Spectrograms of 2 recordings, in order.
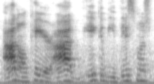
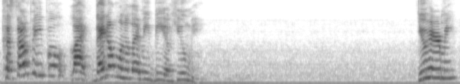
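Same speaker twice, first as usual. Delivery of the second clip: much higher, loud heartfelt burst; excited thanks; 9 semitones higher, 9 dB louder than usual. Real, not acted. Thanking viewers for letting her be human, loud and high. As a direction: cry out thanks with full feeling.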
